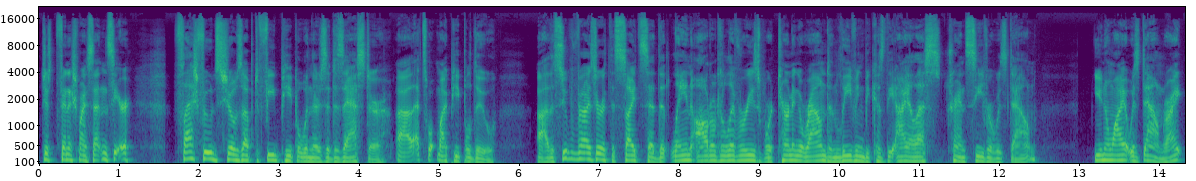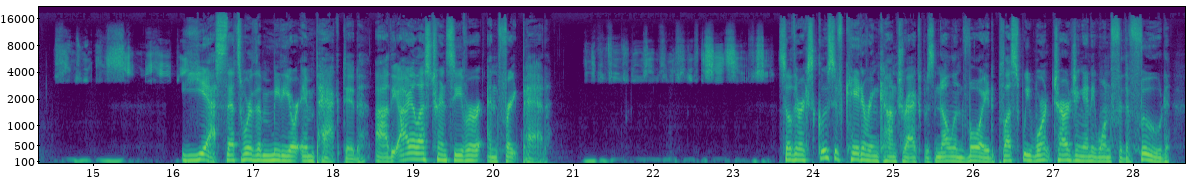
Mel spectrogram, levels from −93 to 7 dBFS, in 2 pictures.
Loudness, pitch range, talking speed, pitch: -18 LUFS, 105-135 Hz, 170 wpm, 115 Hz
